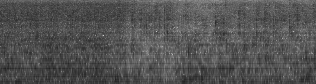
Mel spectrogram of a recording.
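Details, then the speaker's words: Symmons shower valve after a spindle replacement for a running valve, handle at the in-between setting. Strong, steady hiss of water at almost full pressure with no sputter or whistle; normal flow. "I mean, that's got almost full pressure on it right there, right in the in-between. I think you got it."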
